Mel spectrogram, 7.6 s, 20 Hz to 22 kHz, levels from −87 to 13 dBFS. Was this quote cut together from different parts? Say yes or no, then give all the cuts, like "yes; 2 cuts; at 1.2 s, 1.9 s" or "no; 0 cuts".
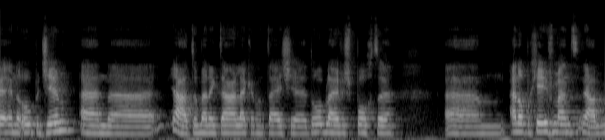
no; 0 cuts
